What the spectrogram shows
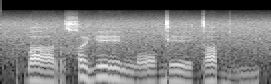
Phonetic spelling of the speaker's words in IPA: ɓ aː˧˩ r χ ɘ˥˧ j eː˥˧ ŋ ɔː˩˧ ɡ eː˧˩ ɡ a˧ b i˩˧

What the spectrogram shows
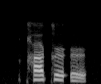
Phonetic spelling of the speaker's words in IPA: qʰ ə˞ k ə˞ ʔ ə˞

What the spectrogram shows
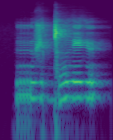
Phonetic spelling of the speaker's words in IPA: r u ʒ ə ɡ͡ǀ o ð e ð ʏ

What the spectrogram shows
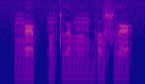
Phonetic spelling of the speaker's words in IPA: ŋ ə˞ pː ũ tʷ ə˞ β ũː b o sʷ ə˞

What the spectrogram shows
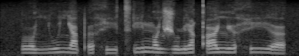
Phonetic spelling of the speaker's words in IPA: lˠ u lʲ ʎ u ʎ a pʼ ə h i t͡sʼ i n ɔ lʲ ʒ u ɳ i qʼ œ lʲ ə h i ɐ̯

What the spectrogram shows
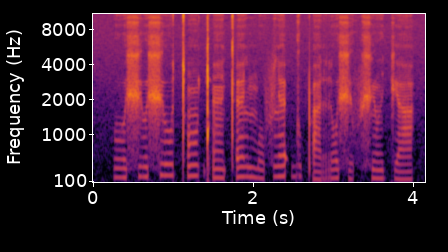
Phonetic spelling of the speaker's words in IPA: ʊ˨ xʲ ʊ˧ xʲ o˦ tʼ ɔ̃˧ ǃʼ ɛ̃˨ tʼ ɛ˦ l m o˨ f l ɛ˦ ʔ ɡ ʊ˦ pʼ a˨ r o˧ xʲ ʊ˨ f xʲ õ˧ i̯ kʲ a˧

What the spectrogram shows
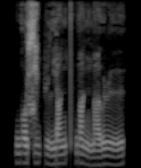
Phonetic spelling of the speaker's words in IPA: w ɔ˦ ɕ i˦ p y˨ l j ɑ˦ ŋ pʰ w ɑ˥˨ ŋ n̪ ɑ˨˦ ʊ̯ ɻ ɻ̩˨˦

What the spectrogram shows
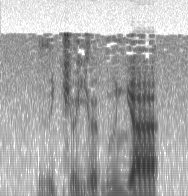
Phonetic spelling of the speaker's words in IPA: ð ɨ˩ c ɵ˧ j ɵ˧ ɠ u˥ ʎ a˧

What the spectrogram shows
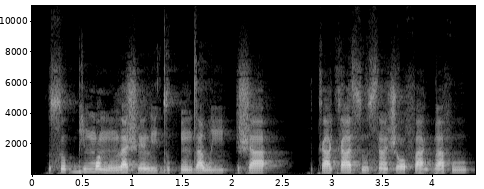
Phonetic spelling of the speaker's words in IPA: s o˦ ɡ͡b i˦ m ɔ˦˨ n ũ˨˦ l a˦˨ ʃ ɛ̃˨ l i˧ d u˦ k͡p ũ˦ d a˦ w i˦ | ʃ a˦ | k a˧ k a˦ s u˧ s ã˨ ʃ ɔ˧ f a˨ ɡ͡b a˨˦ f u˦

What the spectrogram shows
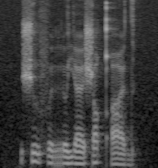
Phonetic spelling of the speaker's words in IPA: ʃ ɯ f ɵ r ɵ j æ ʃ ɔ qʼ æ d

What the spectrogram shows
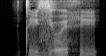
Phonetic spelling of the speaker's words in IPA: t i zʲ o ɪ̯ h i

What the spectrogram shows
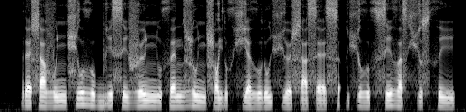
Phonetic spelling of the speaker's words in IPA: ɾ ɛ ɬ a v o ɲ ɕ u ð u b i s i v ø ɲ u θ ɛ n ɮ u ɲ ɬ ɔ j ɾ u θ ç ɛ ð u ɾ u ç ø ɬ a s ɛ s | ç o ð u θ s i ð a s ç o s θ i

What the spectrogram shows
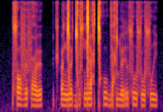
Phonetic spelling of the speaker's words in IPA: s ɔ˧˩ v ø˧˩ f ʕ ø˩˧ | t͡ʃʼ œ˧˩ ŋ͡ǀ ø˧˩ ɡ͡ǀ u˧˩ s ŋ͡ǀ ɛ˧˩ ħ ǀʰ u˧˩ ɡ e˩˧ ħ ʎ ø˩˧ r sʷ i˧˩ sʷ œ˧˩ sʷ i˧˩

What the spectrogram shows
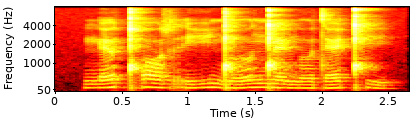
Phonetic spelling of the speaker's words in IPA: ŋ ɛ ə̯ ǃʼ ɔː z r iː ŋ͡ǃ ɤ ŋ͡ǃ ɛ ŋ ɤː t ɛ ǃʰ i

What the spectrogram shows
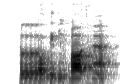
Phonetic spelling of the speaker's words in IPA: lː o pʲ ũ ɓ ĩ ɓ ɑ ɡʱ æ̃

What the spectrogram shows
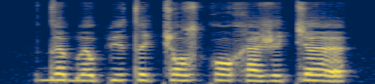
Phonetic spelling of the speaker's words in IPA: d ɛ b ɛ o̯ pʲ æ t ɛ c ɔ z k ɔ x æ ʒ ɛ c ɛ

